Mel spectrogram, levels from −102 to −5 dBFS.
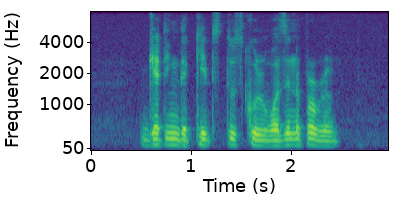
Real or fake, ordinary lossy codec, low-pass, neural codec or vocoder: real; none; none; none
